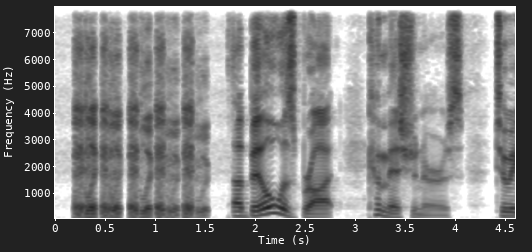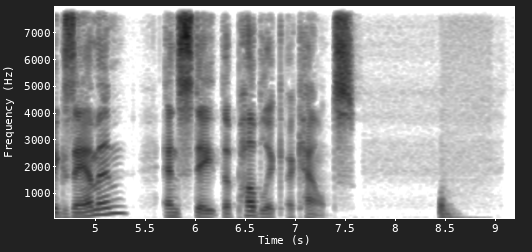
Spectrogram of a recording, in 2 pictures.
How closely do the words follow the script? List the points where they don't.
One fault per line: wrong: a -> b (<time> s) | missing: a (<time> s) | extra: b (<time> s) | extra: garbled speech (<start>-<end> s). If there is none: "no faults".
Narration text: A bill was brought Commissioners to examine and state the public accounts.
no faults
